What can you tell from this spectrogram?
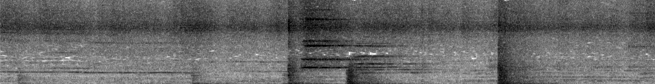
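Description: Knocks and clanks echoing in a large workshop: a light knock, then three loud bangs over the next few seconds, one with a brief metallic ring. A faint steady high whine runs underneath.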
